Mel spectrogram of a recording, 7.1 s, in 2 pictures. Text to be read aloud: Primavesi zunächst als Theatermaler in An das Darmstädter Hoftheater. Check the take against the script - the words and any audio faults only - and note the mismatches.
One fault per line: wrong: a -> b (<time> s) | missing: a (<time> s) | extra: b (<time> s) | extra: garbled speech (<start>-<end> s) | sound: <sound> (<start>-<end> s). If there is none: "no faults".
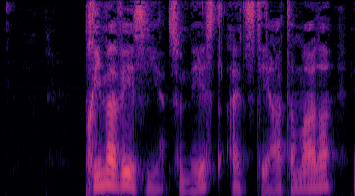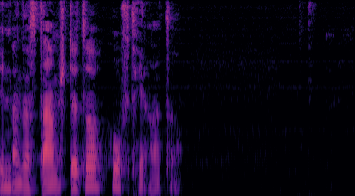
no faults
